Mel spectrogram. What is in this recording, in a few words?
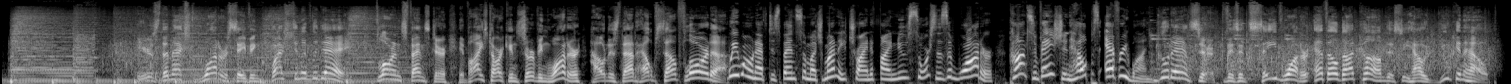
water conservation english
